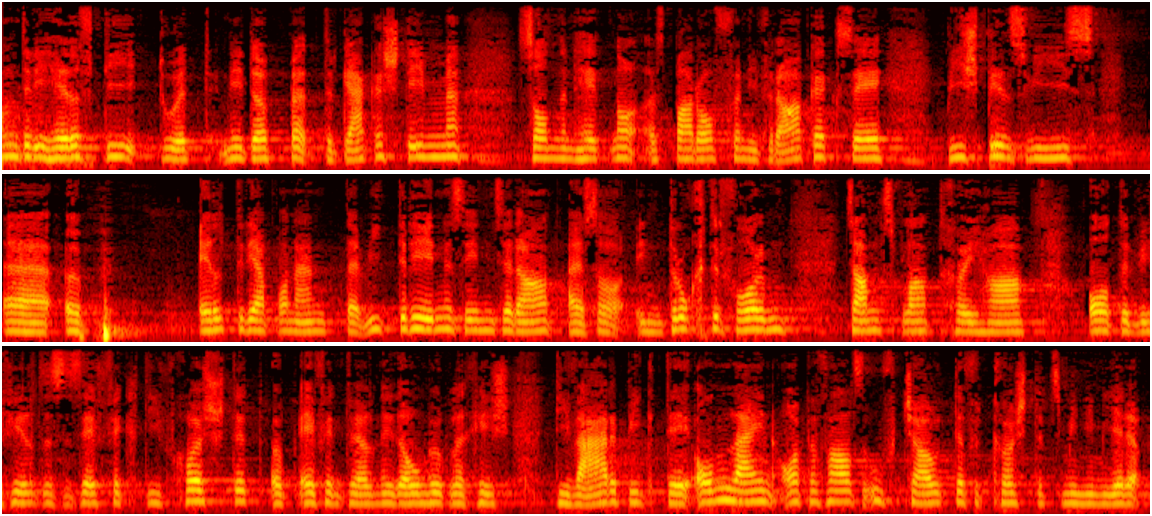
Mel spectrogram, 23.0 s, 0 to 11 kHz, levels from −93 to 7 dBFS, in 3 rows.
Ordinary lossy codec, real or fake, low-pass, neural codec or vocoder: none; real; 9.9 kHz; none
